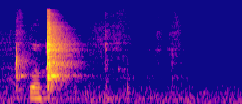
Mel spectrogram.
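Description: A short spoken "look", then about half a second in, one sharp, loud click-like knock from handling a plastic drink bottle with a straw lid, fading quickly. A few faint ticks of handling follow.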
